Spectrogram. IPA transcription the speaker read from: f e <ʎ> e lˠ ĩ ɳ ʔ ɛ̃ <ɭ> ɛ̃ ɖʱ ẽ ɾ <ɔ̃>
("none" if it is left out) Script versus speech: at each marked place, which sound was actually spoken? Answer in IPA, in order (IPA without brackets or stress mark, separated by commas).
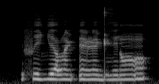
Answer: ʎ, ɭ, ɔ̃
